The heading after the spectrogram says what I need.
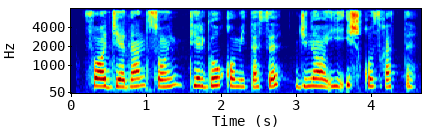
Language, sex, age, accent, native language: Uzbek, female, 18-24, Namangan, Uzbek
